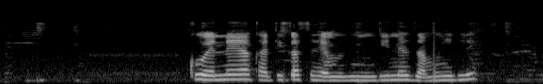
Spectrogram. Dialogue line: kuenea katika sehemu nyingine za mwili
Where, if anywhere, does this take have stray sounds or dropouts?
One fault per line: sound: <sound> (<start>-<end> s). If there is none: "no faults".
no faults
